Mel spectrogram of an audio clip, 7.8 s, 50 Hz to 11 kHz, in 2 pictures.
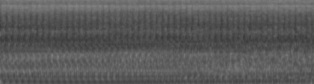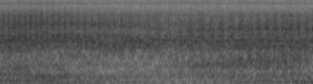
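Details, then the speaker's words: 1988 Kenworth K100E with Cummins 400 Big Cam IV, first start after sitting untouched 9 years: a heavy diesel idle with a choppy, uneven pulse that eases partway through. Engine is missing at idle. "my heart is beating really fast yeah oh it's definitely missing though"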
